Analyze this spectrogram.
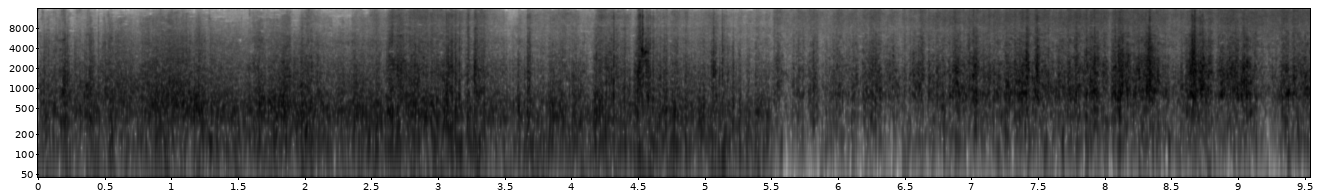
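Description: Oncoming cars whoosh past.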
